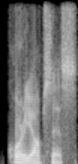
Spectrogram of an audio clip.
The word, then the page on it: coreopsis: American English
